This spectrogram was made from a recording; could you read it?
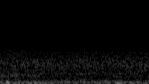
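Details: Holmes HASF-1301 12-inch pedestal fan from November 2000, about 25 years old, on medium speed; low soft even whoosh with a steady hum and no ticks or rattles; runs quietly and healthily.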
